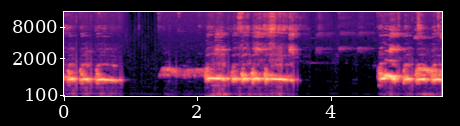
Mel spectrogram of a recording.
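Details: Crossbred perkutut zebra dove in full song after being trained: three bursts of soft, throaty, trilling coos, each phrase rolling on one steady pitch, with a brief quieter coo between them.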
